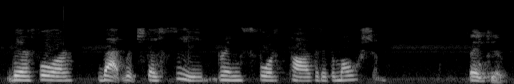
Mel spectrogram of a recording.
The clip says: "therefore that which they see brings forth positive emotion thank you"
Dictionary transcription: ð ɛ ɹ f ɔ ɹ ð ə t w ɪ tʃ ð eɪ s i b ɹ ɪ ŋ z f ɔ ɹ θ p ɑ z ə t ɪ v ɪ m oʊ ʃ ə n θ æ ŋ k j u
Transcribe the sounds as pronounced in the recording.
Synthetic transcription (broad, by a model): ð ɛ ɹ f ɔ ɹ ð ə t w ɪ tʃ ð eɪ s i b ɹ ɪ ŋ z f ɔ ɹ θ p ɑ z ə t ɪ v ɪ m oʊ ʃ ə n θ æ ŋ k j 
